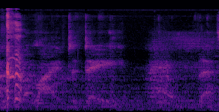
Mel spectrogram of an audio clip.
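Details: A child practising coughing: one short, deliberate cough, then soft playful voice sounds including a "demon" noise; an intentional cough while trying out sounds, not illness.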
